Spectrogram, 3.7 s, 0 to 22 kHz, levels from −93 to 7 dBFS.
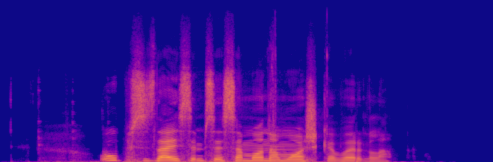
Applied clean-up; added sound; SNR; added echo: neural mask model Resemble Enhance denoiser.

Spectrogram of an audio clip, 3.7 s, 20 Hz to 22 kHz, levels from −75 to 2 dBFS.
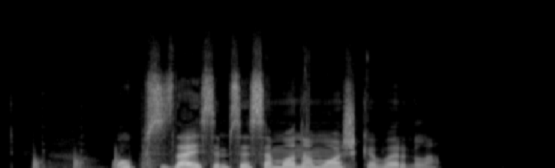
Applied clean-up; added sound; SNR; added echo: neural mask model RNNoise.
